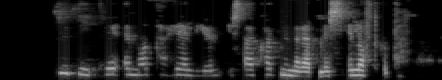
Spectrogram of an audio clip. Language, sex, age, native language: Icelandic, female, 40-49, Icelandic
